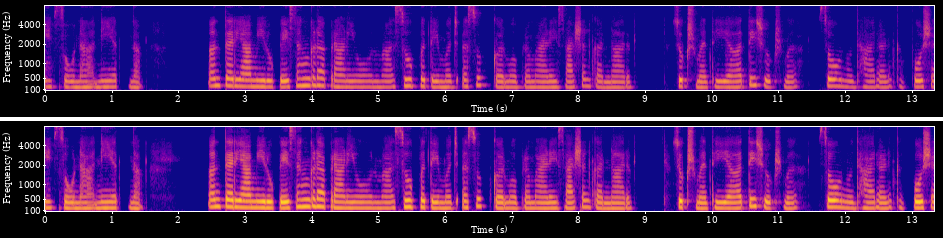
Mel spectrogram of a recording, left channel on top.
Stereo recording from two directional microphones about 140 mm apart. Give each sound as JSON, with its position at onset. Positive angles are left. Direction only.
{"t": 0.0, "sound": "a woman's voice", "side_deg": -40}
{"t": 2.6, "sound": "a woman's voice", "side_deg": -50}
